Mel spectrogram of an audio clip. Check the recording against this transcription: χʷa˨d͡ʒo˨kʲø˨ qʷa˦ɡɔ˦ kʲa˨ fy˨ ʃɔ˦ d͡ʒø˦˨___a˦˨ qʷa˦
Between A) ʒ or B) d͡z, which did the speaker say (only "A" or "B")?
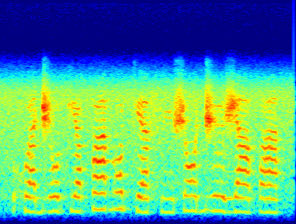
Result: A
